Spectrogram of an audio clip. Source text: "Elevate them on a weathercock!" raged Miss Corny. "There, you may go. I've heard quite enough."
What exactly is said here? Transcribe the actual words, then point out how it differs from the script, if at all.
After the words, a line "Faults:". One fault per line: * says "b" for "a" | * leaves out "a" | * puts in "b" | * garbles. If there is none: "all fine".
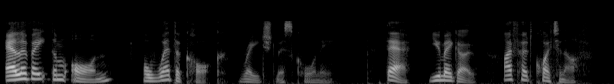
"Elevate them on a weathercock!" raged Miss Corny. "There, you may go. I've heard quite enough."
Faults:
all fine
